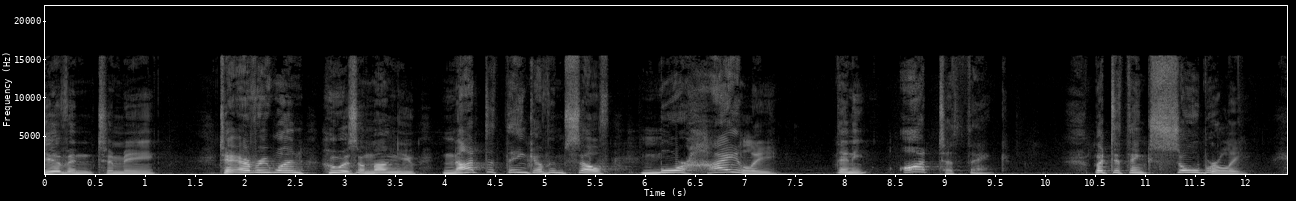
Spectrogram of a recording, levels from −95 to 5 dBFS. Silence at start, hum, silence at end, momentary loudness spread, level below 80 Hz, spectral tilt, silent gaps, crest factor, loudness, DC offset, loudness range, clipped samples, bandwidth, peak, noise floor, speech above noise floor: 0 s; none; 0.4 s; 16 LU; -82 dBFS; -5 dB/octave; none; 22 dB; -32 LUFS; under 0.1%; 5 LU; under 0.1%; 15.5 kHz; -12 dBFS; -70 dBFS; 39 dB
